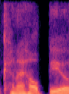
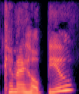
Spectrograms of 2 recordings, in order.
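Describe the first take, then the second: First: Flat, bored "Can I help you?". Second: "Can I help you?" sung up high, sugary and fake; saccharine. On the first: Retold or imitated. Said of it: "flatly says". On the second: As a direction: sweeten "Can I help you?" until it is cloying, rising high. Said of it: "goes in a really saccharine kind of like".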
